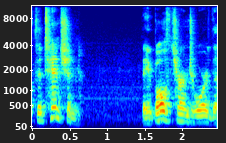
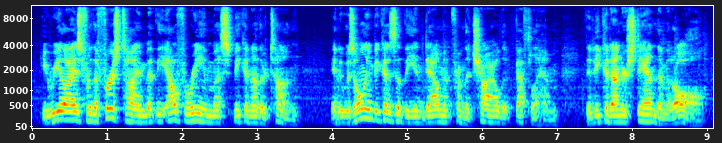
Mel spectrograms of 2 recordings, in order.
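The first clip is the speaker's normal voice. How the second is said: plain reading voice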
